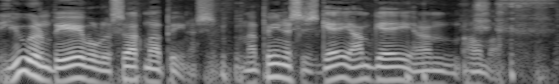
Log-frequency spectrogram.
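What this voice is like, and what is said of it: Wilford Brimley impression. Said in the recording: “That's a good impression.”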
